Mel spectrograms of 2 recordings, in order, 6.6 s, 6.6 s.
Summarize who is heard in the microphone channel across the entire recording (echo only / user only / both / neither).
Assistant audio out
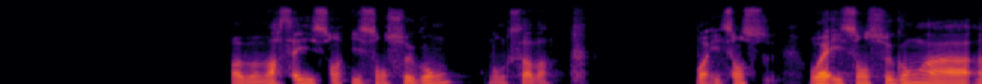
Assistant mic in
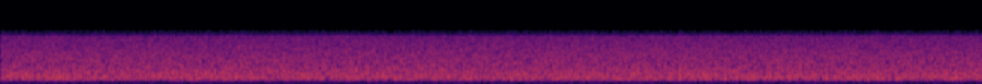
neither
